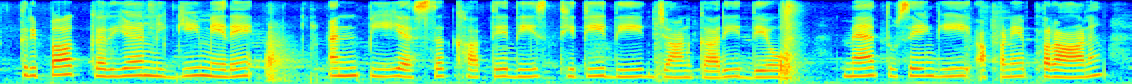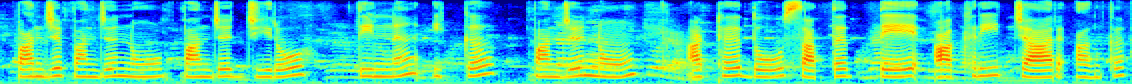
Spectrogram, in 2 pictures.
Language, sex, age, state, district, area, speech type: Dogri, female, 18-30, Jammu and Kashmir, Kathua, rural, read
